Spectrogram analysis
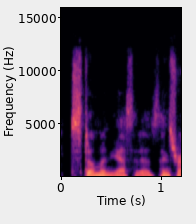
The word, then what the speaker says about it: Stillman: talk by Stillman is that the correct pronunciation right Stillman yes it is thanks for asking there's also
